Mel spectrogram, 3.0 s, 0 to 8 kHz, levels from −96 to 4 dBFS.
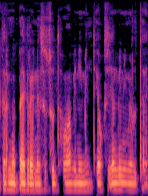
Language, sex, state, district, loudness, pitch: Hindi, male, Uttar Pradesh, Gorakhpur, -22 LUFS, 100 Hz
